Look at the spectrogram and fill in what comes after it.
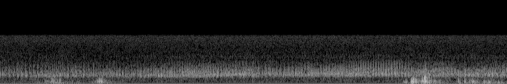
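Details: Male common frogs calling at a crowded breeding site in East Kilbride, Scotland, late February 2012, over 70 frogs; a constant low purring croak chorus with a few louder knocks and splashes near the end.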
